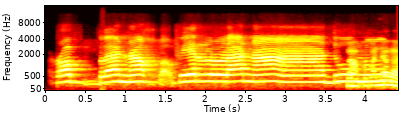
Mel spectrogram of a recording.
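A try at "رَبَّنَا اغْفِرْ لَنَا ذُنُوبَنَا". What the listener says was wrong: Nah, kepanjangan, Bu. Lana kepanjangan. Ini hanya dua harokat. Rabbana ighfir lana dzunubana.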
